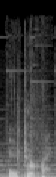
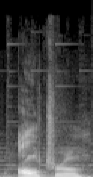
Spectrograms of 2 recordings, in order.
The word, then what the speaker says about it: Ulterra: Number one, nobody could say the name, pronounce the name, Ulterra. We heard Ulterra, Ultra, yeah, about every type spin you could have for the name is what we heard.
